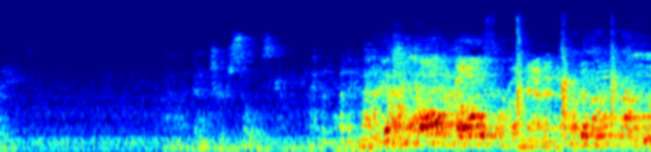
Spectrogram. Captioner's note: audience laughing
